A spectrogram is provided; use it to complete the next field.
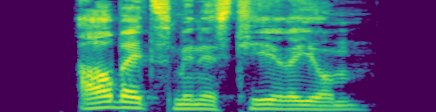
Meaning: labour ministry
- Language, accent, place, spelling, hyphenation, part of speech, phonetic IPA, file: German, Germany, Berlin, Arbeitsministerium, Ar‧beits‧mi‧ni‧ste‧ri‧um, noun, [ˈaʁbaɪ̯t͡sminɪsˌteːʀi̯ʊm], De-Arbeitsministerium.ogg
